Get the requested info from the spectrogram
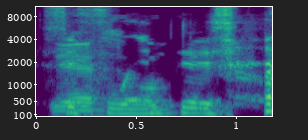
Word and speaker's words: Cifuentes: But in terms of how do you say, is it Cifuentes? – Yeah, Cifuentes. Cifuentes. There we go.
